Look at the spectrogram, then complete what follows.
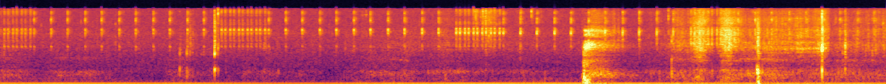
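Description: Hands unhooking a large walleye lying on the ice: a few scattered clicks and knocks of the hook and fish, the loudest about six seconds in, over a steady low hum.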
